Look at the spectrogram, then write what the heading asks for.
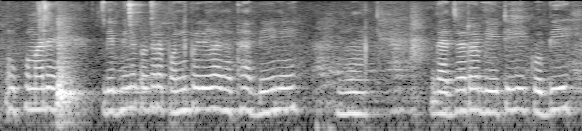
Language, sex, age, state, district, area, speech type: Odia, female, 30-45, Odisha, Jagatsinghpur, rural, spontaneous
